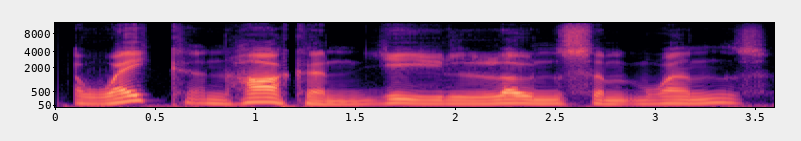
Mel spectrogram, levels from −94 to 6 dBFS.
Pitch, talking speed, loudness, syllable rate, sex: 110 Hz, 100 wpm, -20 LUFS, 3.6 syllables/s, male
